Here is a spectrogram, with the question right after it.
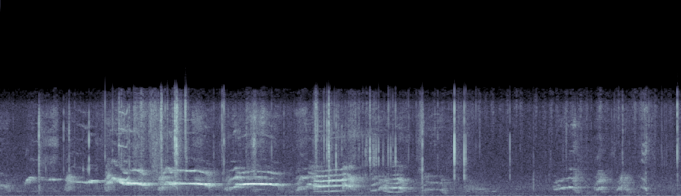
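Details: Toy Poodle at the Inu no Ie pet shop, Ginan branch, giving high, wavering whimpers and drawn-out whines in bursts of one to two seconds, then softer broken whines, with light tapping and clicking around it.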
